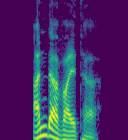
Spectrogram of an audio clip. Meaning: inflection of anderweit: 1. strong/mixed nominative masculine singular 2. strong genitive/dative feminine singular 3. strong genitive plural
- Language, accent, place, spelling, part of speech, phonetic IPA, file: German, Germany, Berlin, anderweiter, adjective, [ˈandɐˌvaɪ̯tɐ], De-anderweiter.ogg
